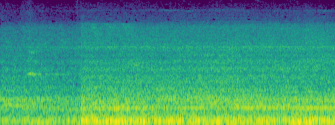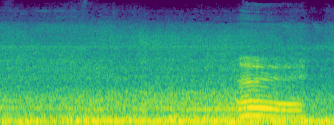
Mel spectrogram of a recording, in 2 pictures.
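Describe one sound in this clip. Truck engines rumble and strain.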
